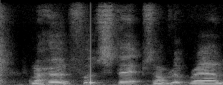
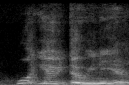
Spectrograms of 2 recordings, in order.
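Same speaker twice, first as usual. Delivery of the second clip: exaggerated, put-on old lady voice and accent; 4 dB louder than usual. Retelling what an old lady at a church said: imitating an old lady's accent. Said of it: "she turned around and says".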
